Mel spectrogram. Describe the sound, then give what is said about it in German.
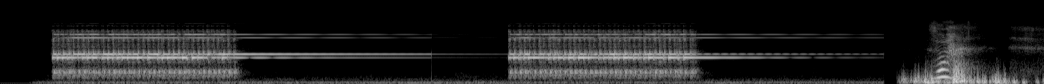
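A telephone rings twice for a call to a rider during a mountain-bike marathon stage: two steady bursts of bright bell tone, each about two seconds long, separated by a pause, then a voice answers. “Darum haben wir Nicole angerufen.”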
